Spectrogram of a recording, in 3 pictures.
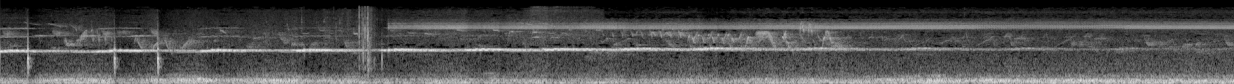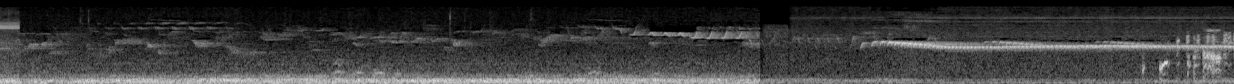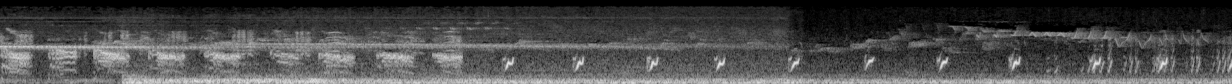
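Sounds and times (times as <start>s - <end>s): long high bird whistle: 0.0s - 12.6s, 20.8s - 32.7s
birds calling and chirping: 0.0s - 17.2s, 23.3s - 37.0s
low rushing background: 23.6s - 37.0s.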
